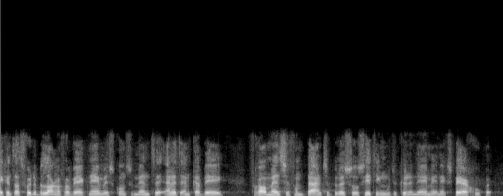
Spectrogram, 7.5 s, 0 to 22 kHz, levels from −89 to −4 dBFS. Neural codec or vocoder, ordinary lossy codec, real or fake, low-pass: none; Opus, 32 kbps; real; 7.2 kHz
